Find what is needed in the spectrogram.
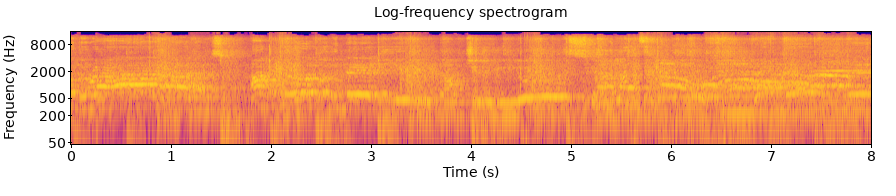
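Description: Live band playing an acoustic pop-rock song, with acoustic guitars, drums and bass under a sung melody, heard from within the crowd in a large hall.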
